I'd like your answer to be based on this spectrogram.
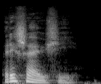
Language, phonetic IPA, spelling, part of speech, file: Russian, [rʲɪˈʂajʉɕːɪj], решающий, verb / adjective, Ru-решающий.ogg
- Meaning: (verb) present active imperfective participle of реша́ть (rešátʹ); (adjective) decisive, deciding, critical, crucial, vital, climacteric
